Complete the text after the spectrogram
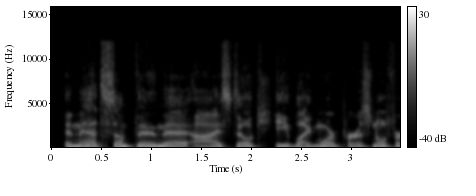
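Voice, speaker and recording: A man's bright, sharp voice at a moderate pace, ordinary pitch variation, quiet background. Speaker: audio producer and reaction video creator. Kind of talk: casual interview chat. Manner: loud.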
